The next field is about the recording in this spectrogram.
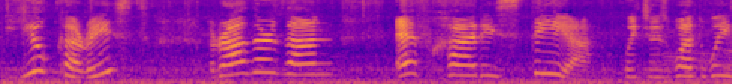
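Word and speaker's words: ευχαριστία: so if Harry stole the stress is supposed to go to the last syllable if it's possible I know it's not easy for Anglo-Saxons but for other people from other uh with other backgrounds and from other countries maybe it's a bit more easy than for Anglo-Saxons to put the emphasis on the last syllable like the Greeks do so if Harry Stone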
